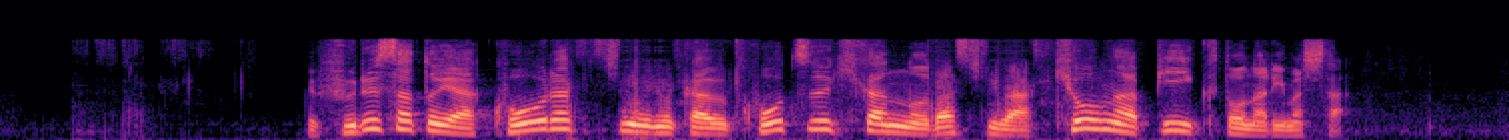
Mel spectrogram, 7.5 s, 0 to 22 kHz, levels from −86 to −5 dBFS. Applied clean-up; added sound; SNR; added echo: neural separator model SepFormer DNS4.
